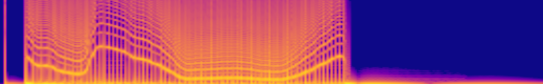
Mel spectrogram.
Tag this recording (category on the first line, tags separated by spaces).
Sound effects > Electronic / Design
Theremin Handmadeelectronic Robot Trippy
